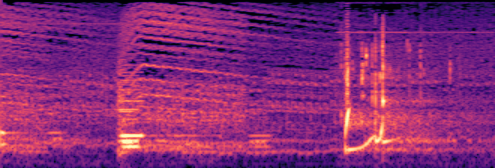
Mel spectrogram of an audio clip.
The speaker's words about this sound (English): Drip, two, three, four. Drop, two, three, four. Drip, two, three, four.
